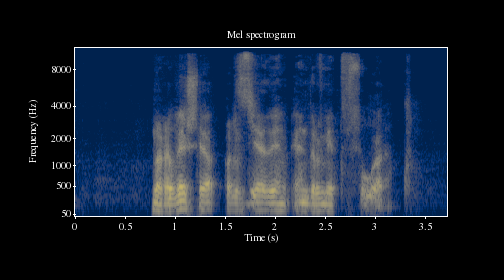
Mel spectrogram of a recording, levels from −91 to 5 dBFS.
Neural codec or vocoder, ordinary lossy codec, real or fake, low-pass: codec, 24 kHz, 1.5 kbps, HILCodec; AAC, 48 kbps; fake; 10.8 kHz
